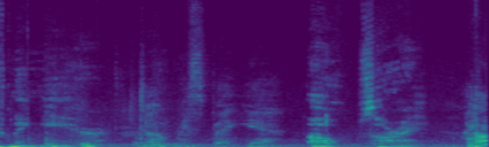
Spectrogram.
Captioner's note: whispers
